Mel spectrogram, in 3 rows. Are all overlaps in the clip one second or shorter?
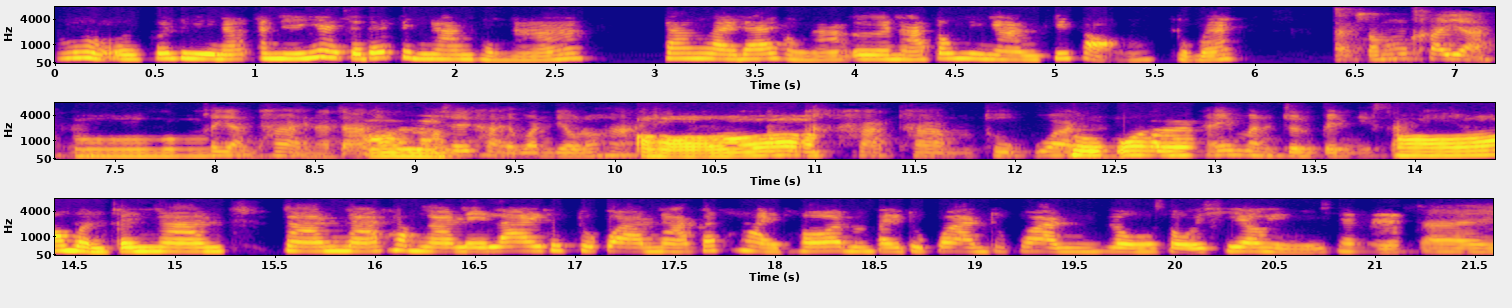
Yes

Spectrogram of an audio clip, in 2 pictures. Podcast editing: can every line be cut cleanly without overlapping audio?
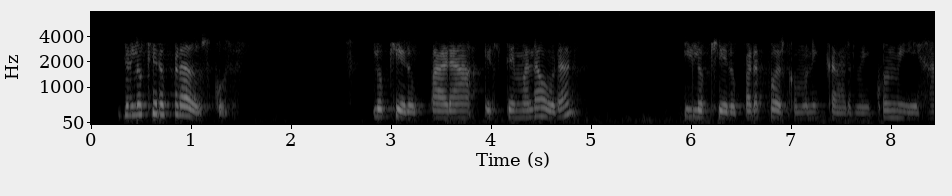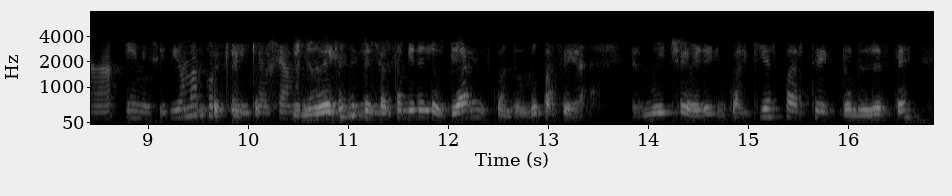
No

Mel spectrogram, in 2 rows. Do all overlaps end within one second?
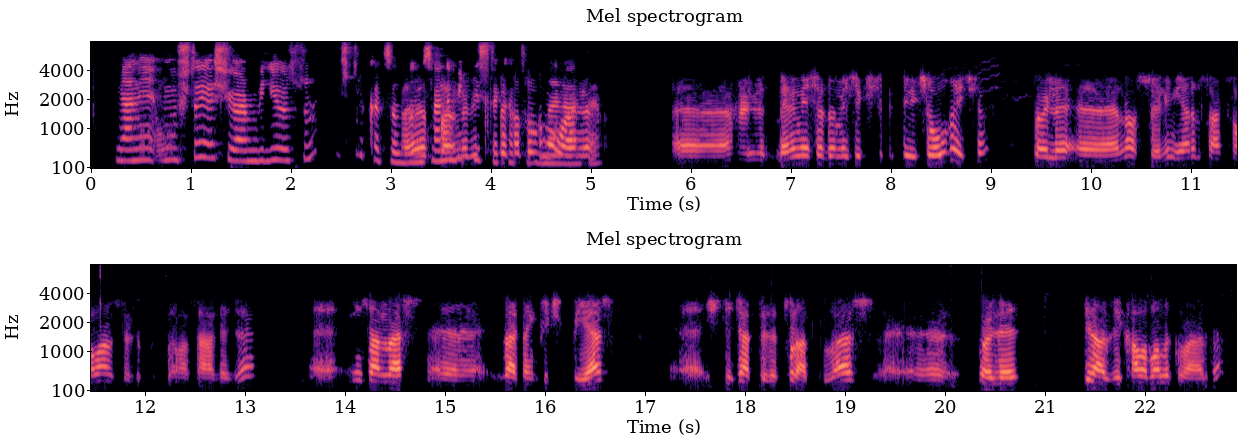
No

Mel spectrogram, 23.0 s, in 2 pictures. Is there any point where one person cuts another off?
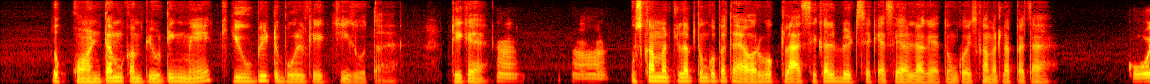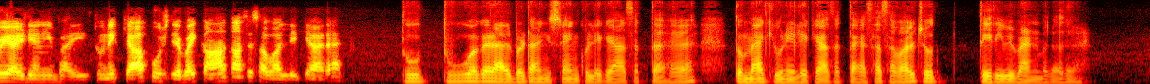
No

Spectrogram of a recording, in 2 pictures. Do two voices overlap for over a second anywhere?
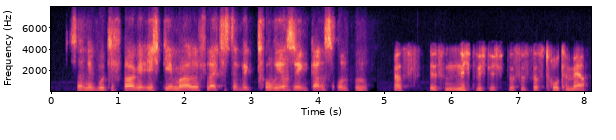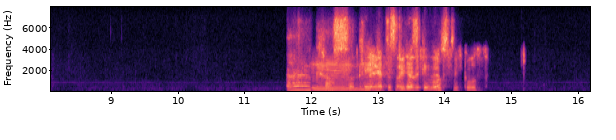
Yes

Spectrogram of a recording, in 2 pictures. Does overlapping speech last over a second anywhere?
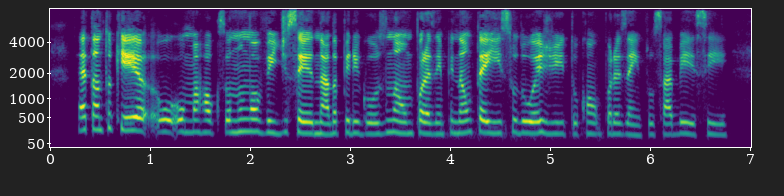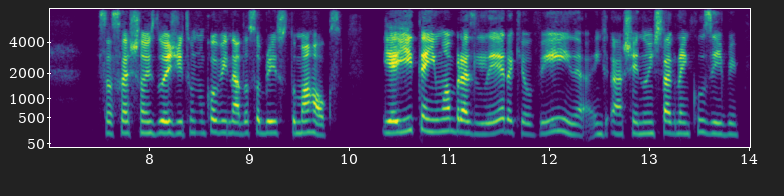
No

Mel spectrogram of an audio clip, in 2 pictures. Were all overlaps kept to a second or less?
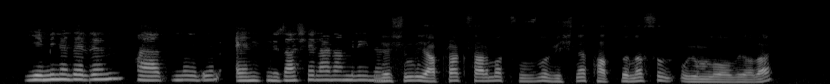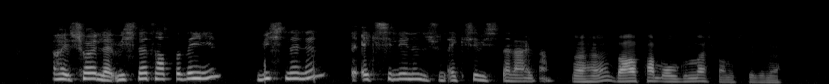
Yes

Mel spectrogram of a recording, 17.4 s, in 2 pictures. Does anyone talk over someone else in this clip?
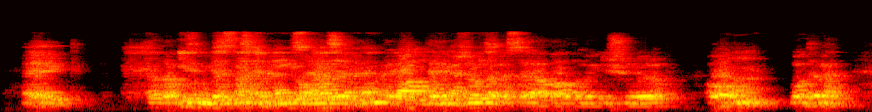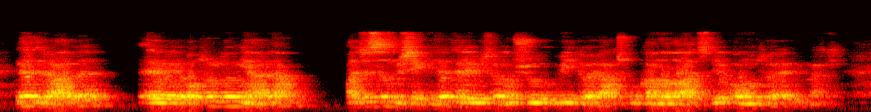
Yes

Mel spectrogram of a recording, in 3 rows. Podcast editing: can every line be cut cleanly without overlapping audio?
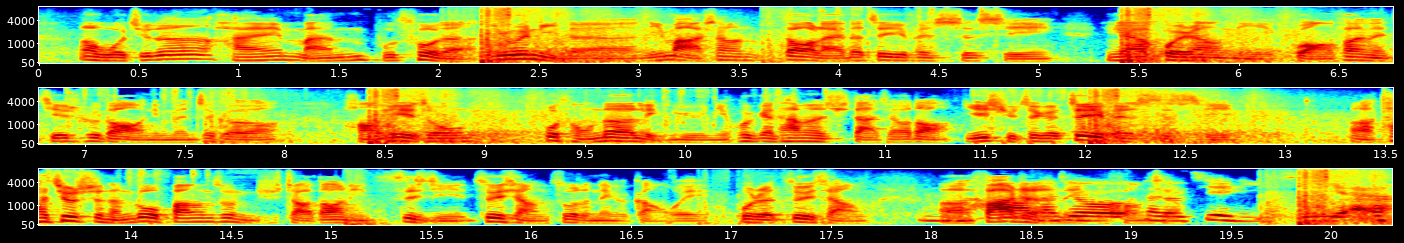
No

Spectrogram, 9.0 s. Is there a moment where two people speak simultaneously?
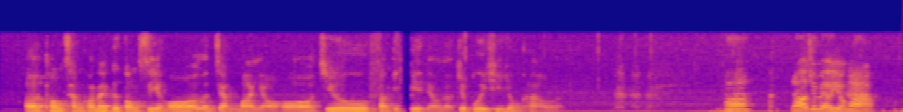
No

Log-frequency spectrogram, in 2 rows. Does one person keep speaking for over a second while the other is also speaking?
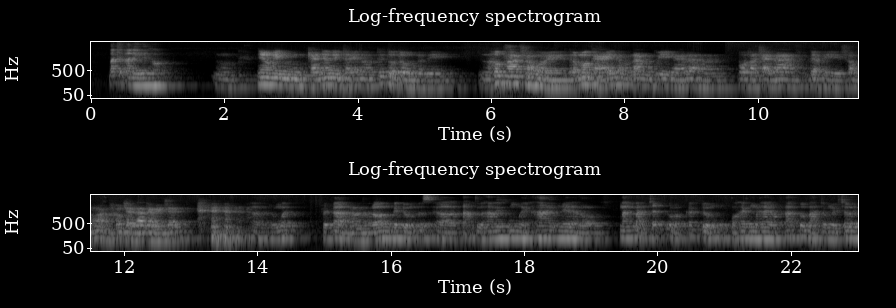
No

